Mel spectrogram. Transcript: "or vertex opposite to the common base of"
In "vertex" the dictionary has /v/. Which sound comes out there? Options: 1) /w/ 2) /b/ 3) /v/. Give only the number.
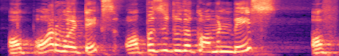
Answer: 3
